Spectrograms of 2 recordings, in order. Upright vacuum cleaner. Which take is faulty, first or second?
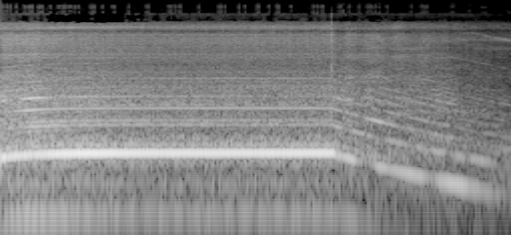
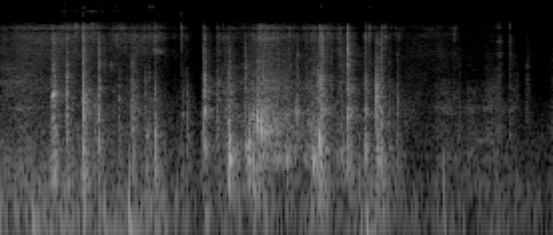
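first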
